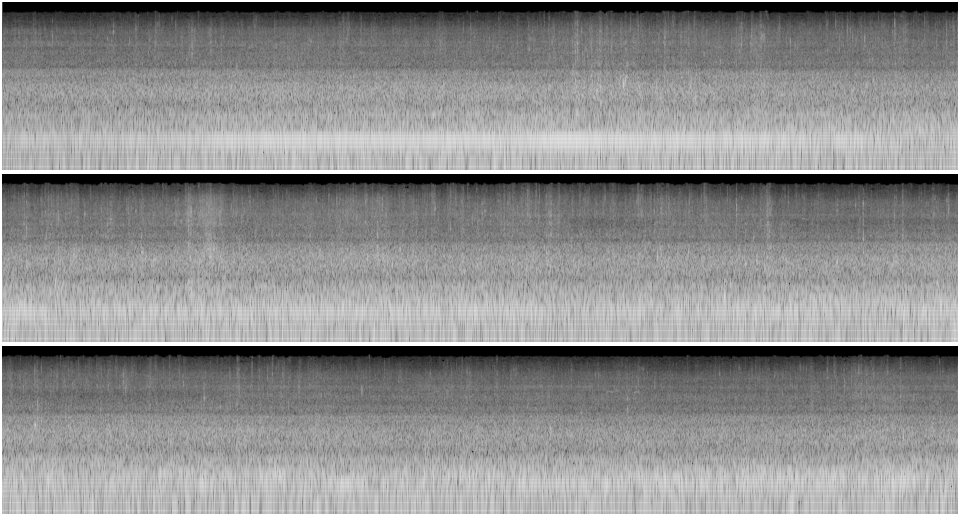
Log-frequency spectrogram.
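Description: Engine of a small passenger ferry boat passing on the river, a steady low drone holding one pitch, over a continuous hiss of moving water.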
